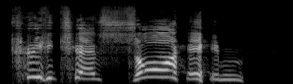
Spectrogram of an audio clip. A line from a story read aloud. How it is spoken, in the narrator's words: gasped the elf, as tears poured over his snout and into his mouth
